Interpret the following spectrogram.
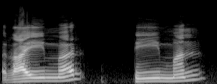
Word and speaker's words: Reimer-Tiemann: The pronunciation is Reimer-Tiemann reaction.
